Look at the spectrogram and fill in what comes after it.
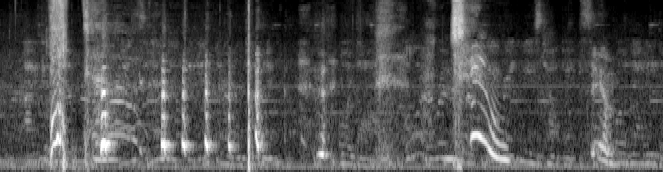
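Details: A dog imitating a person's sneezing: sudden sharp sneeze bursts with quick breathy catches between them, over talk and background music; sneezing.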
